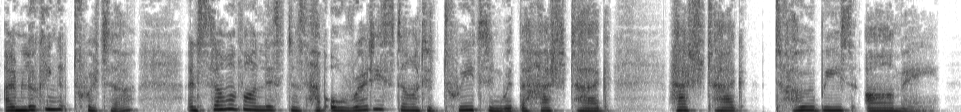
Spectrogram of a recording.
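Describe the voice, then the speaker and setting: Woman reader doing a cheery young radio presenter lady, velvety smooth, bright and upbeat, dry close sound. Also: medium pitch, normal speed, dry recording, voice pushed up, natural voice. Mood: chirpy. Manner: bright and chirpy. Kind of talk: audiobook character voice.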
